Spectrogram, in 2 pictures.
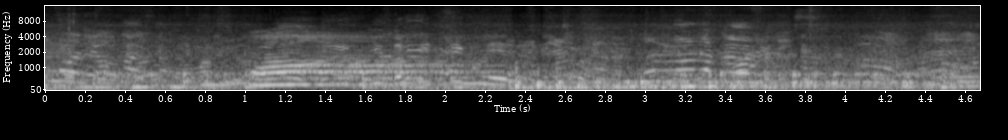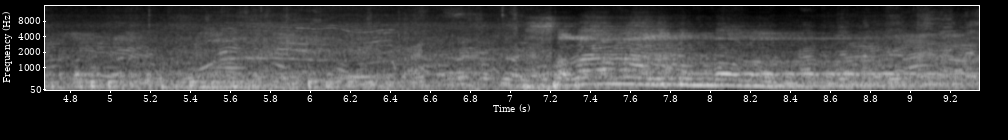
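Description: A woman speaks into a microphone, heard through a loudspeaker.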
